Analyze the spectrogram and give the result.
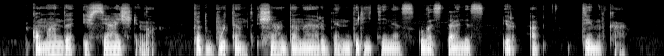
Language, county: Lithuanian, Vilnius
